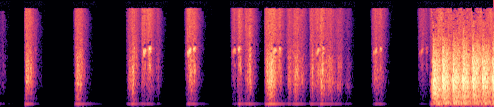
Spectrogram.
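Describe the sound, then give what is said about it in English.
Hollow knocks on the wooden door of a small adobe hut come in an uneven series of single and double raps, before a sudden loud, dense rattling burst fills the last second. No one speaks. “There he knocked, and then disappeared inside.”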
